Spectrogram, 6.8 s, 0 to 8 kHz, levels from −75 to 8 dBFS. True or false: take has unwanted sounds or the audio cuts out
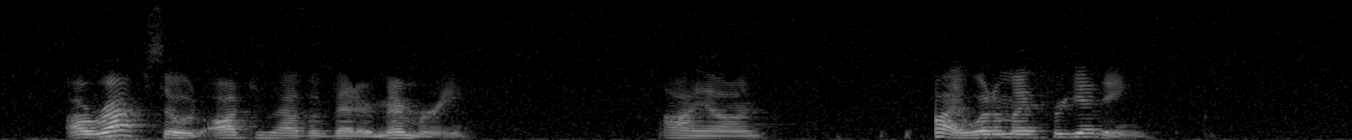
true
